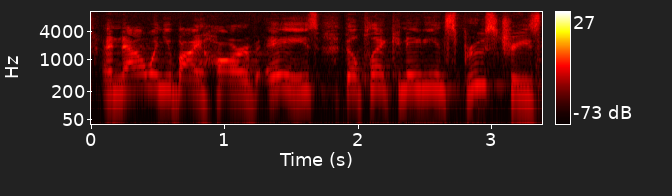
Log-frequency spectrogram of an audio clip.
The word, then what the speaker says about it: Harvey's: Actually, it's pronounced Harvey's with a Canadian EH.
